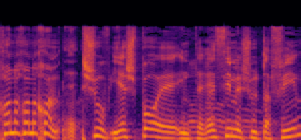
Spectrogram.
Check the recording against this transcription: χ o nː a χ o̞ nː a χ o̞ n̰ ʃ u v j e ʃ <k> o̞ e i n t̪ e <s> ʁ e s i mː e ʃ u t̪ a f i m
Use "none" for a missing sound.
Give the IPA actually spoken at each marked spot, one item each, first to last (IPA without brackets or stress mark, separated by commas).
p, none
